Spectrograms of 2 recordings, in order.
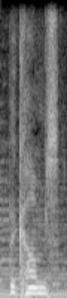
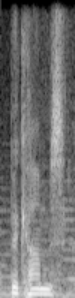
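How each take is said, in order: The two takes are said the same way.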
